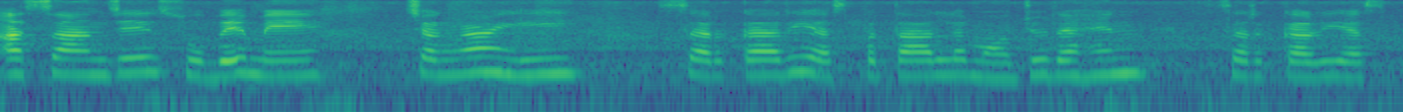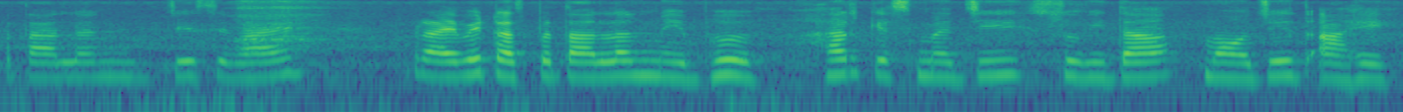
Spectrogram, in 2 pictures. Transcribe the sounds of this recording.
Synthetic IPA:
aːsaːnd͡ʑesuːbemẽ | t͡ɕɐ̃ŋɡãɦi | sɐɾkaːɾiɐspət̪aːlmɔːd͡ʑuːd̪aːɦɪnɪ̆ | sɐɾkaːɾiɐspət̪aːlənɪ̆d͡ʑeːsɪʋaːe | pɾaːɪʋeːʈɦɐspət̪aːlənɪ̆mẽbʱɪ | hɐɾkɪsməd͡ʑiːsʊʋɪd̪ʱamɔːd͡ʑuːd̪aːɦeː

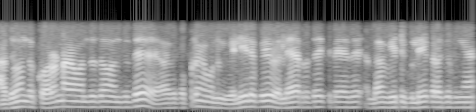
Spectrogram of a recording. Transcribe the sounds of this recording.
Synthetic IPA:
ɐðɯʋɐnd̪ɐkɔɾoːnaːʋɐnd̪ɐðãːʋɐnd̪ɯðɯɐðɯkːɐpːɾɐ̃ɔnɐkːɯʋɛɭɪjɪlɐp̬oːjʋɛɭɐjaːɾɾɐðeːkɪɽɐjaːðɯʔɛlːãːʋiːʈːɯkːʊɭːɪjeːkɐɽɐk̬ːɯðɯŋɡɐ

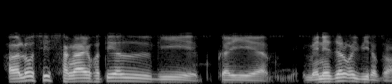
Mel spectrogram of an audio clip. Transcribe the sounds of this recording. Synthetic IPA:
alosisɐŋajɦɔtelɡiɡ̥ɐɾimenezɐɾojbiɾɐbɾa̰

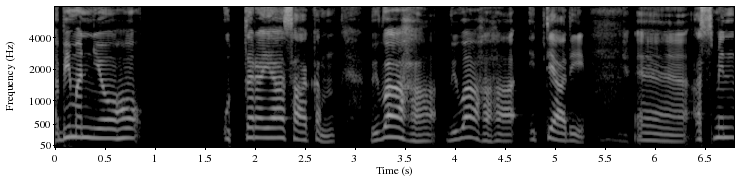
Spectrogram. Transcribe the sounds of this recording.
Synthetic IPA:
ɐbʱimɐnjoːɦɐ | ut̪ːɐɾɐjaːsaːkɐmʋiʋaːɦɐɦɐʋiʋaːɦɐɦɐit̪jaːd̪i | ɐ̰smin

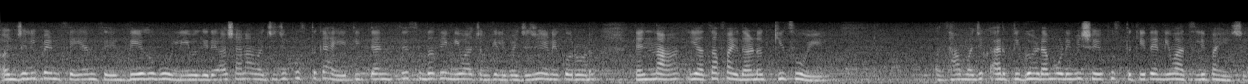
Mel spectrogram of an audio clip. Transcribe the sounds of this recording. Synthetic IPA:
əɲd͡ʑəliːpeɳsejant͡seɖeɦbʱoliːʋəɡəjɾeəɕanaʋat͡ɕiːd͡ʑiːpust̪əkaɦet̪iːt̪jant͡sesud̪ʱːat̪janːiːʋat͡ɕənkeliːpaɦid͡ʑeɕeɽ̃ekoɾoɽ | t̪janːajat͡safajd̪anəkːiːt͡sɦoiːl | əsamad͡ʑʱikaɾt̪ʰiɡʱəɽamuɽ̤emiːɕəipust̪əket̪janːiːʋat͡sliːpaɦid͡ʑe

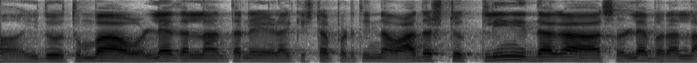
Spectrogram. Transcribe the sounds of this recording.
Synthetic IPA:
id̪ut̪umbɐɔɭːeɐd̪ɐlːɐːnt̪ɐne̞ːɛːɭaːkːiʂʈɐpɐɽt̪iːninaːʋaːd̪ɐʂʈukliːnid̪ːaːɡɐsoɭːebɐɾɐlːɐ

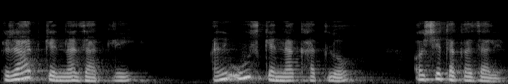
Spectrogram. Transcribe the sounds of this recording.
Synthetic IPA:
ɾat̪kɛnːad͡zat̪li | aniuskɛnːakʰat̪lɔ | əɕet̪əkad͡zale

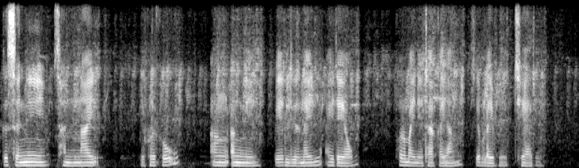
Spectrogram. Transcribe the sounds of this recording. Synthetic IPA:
ɡɯsanisannaj | b̥epʰɯɾkʰɯw | a̰ŋa̰ŋnib̥eliɾnajniʔa̰jdajaw | pʰɯɾmajnetʰakajaŋseblajbetʰijaɾi

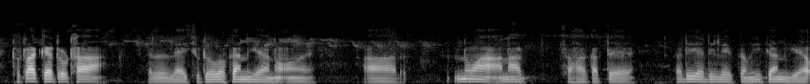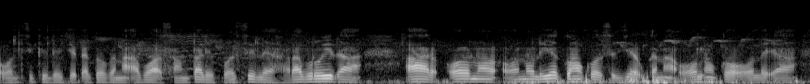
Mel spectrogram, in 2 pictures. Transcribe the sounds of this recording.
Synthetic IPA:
ʈʰɔʈʰakɛʈɔʈʰa | llɛt͡ʃʰuʈɔbakanɡɛjanɔ̰̃ʔɔjaɾnɔwaa̰naʈ̚ | saɦakat̪ɛ | əɖiəɖilɛkəmikanɡɛjaʔɔlt͡ʃikilɛt͡ʃɛt̪̚akɔkana̰ʔə̰bɔwa̰ʔsant̪aɽipəɾsilɛɦaɾabɾuit̪̚aː | ɾ | ɔnɔlijɛkɔɦɔ̃kɔsɛd͡ʒɛp̚kana̰ʔɔlɦɔ̃kɔʔɔlɛ̰ʔa

